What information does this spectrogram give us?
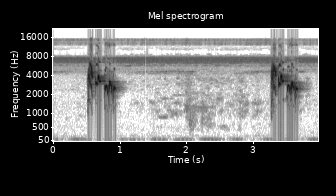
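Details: Sooty-headed bulbul in full voice, used to draw answering birds: two bright, rapid chirped phrases roughly three seconds apart, each tumbling downward, with a faint soft note between and a constant high whine.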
